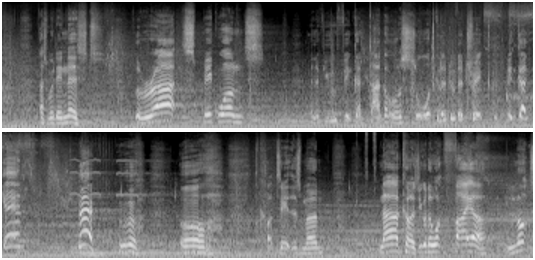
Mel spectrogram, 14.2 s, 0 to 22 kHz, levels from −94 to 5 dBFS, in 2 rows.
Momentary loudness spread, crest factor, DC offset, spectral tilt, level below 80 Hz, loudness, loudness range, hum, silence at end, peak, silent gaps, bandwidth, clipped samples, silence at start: 15 LU; 16 dB; under 0.1%; -4.5 dB/octave; -34 dBFS; -17 LUFS; 4 LU; none; 0 s; 0 dBFS; none; over 20 kHz; under 0.1%; 0 s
